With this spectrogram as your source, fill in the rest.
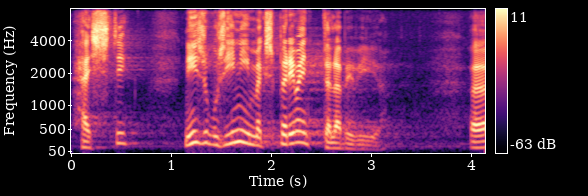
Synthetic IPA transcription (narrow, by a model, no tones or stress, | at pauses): hæsʲt̪i | niːs̬uɡ̥us̬einʲime̞kspe̞ɾime̞nʲt̪ˑːelæb̥ivḭːjɑ̰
